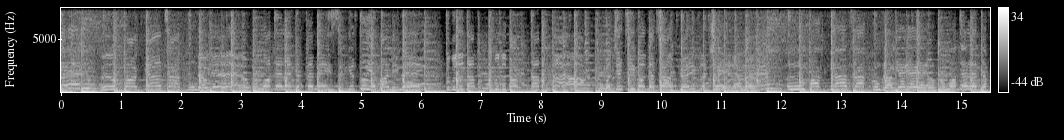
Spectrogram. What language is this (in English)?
Romanian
